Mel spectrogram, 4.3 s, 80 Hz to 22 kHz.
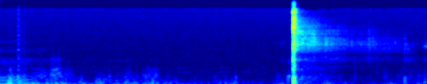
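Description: A single sharp rifle shot from a 6.5 Creedmoor or .243 during a Kalahari hunt cracks loudly and briefly over low wind rumble in open country.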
